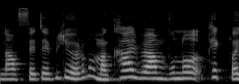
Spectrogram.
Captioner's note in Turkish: none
